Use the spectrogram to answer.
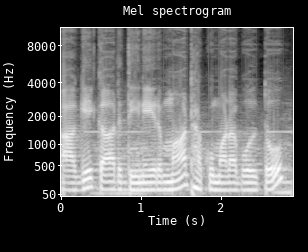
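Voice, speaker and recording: A man narrating a scripted horror story in the first person, in a measured, deliberate way. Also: fairly low pitch. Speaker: storyteller narrator voicing a tantric recounting his past. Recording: music bed under the voice. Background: music.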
